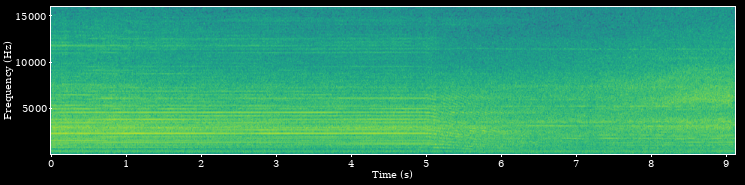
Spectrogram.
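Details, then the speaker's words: Green F12-090 hydraulic motor, torn down with no damage found and reassembled, run on the bench with no load at high RPM the way the customer ran it. Steady whine drops in pitch as it slows, no squeal. Dirt possibly flushed out during teardown. "I don't know if that's a possibility, but I can't get it to squeal"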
